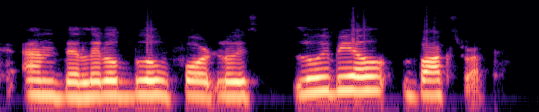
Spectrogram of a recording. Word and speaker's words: Louisville: Kevin says, you have the R model Mac and the little blue Ford Louisville box truck. The S is silent.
